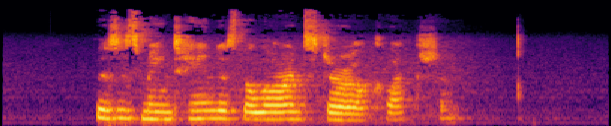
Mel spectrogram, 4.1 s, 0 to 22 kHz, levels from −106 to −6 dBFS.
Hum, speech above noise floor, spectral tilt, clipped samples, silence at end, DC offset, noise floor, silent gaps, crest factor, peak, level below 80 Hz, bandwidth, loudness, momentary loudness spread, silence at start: none; 46 dB; -2 dB/octave; under 0.1%; 1.05 s; under 0.1%; -62 dBFS; none; 16 dB; -2 dBFS; -62 dBFS; 16 kHz; -17 LUFS; 24 LU; 0.65 s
